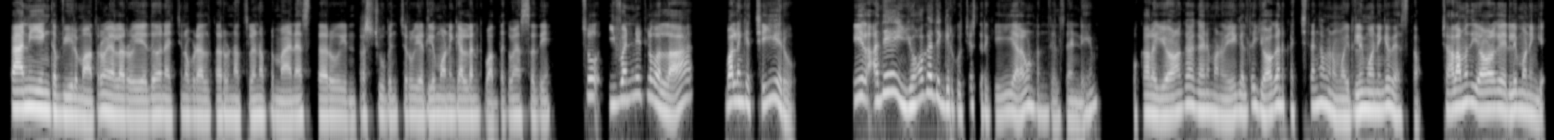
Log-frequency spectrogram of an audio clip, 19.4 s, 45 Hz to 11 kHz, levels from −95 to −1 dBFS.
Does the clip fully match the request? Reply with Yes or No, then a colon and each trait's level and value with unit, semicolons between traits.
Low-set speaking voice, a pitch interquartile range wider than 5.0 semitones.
Yes: low, 125 Hz; wide, 5.5 semitones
